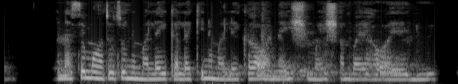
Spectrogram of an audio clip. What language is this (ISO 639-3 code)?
swa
